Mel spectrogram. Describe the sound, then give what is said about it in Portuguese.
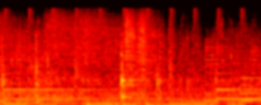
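Quiet stirring as carrots are mixed into a Brazilian plantain stew (moqueca de banana da terra), with soft scraping strokes over a faint, continuous sizzle. “Vamos adicionar a cenoura. Misture levemente”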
